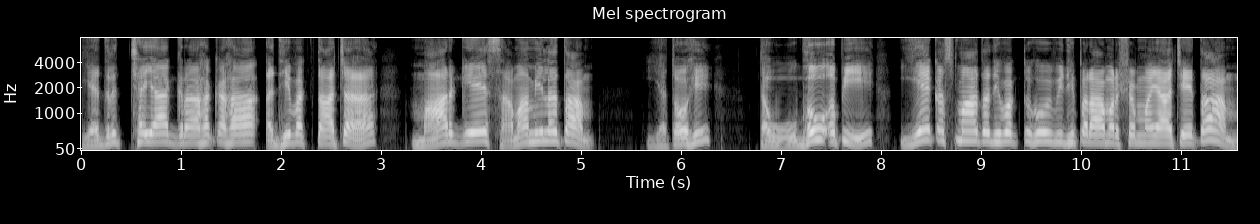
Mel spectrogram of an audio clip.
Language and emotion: Sanskrit, disgusted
